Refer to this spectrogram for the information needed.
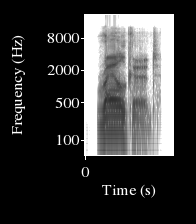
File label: "railcard", British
